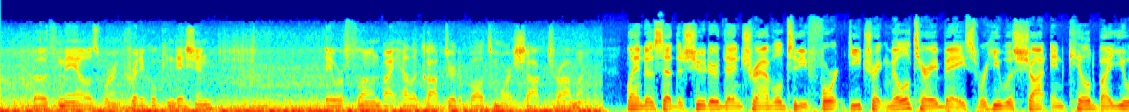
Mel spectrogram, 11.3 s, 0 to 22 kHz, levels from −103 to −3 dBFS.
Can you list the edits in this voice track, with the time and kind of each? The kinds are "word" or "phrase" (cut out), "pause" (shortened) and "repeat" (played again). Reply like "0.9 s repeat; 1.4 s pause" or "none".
none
